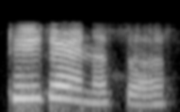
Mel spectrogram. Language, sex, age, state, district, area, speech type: Marathi, female, 30-45, Maharashtra, Nagpur, urban, conversation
